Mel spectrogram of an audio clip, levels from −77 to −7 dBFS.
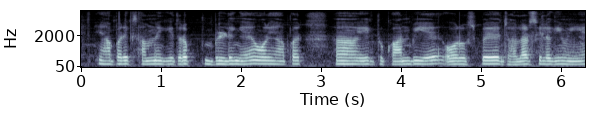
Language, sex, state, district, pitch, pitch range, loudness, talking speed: Hindi, female, Maharashtra, Washim, 170 Hz, 165-180 Hz, -18 LUFS, 210 wpm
